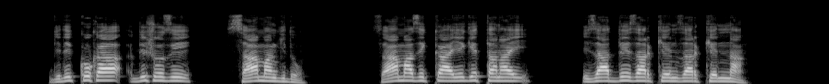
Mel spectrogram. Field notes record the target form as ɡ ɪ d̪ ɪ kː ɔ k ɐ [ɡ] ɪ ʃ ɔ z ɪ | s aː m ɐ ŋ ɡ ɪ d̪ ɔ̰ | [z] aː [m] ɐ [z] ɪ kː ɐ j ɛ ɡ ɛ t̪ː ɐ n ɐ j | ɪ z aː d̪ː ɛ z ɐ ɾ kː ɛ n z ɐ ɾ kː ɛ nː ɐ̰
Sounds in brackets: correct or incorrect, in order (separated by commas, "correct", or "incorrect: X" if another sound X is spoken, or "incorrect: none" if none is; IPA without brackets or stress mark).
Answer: correct, incorrect: s, correct, correct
